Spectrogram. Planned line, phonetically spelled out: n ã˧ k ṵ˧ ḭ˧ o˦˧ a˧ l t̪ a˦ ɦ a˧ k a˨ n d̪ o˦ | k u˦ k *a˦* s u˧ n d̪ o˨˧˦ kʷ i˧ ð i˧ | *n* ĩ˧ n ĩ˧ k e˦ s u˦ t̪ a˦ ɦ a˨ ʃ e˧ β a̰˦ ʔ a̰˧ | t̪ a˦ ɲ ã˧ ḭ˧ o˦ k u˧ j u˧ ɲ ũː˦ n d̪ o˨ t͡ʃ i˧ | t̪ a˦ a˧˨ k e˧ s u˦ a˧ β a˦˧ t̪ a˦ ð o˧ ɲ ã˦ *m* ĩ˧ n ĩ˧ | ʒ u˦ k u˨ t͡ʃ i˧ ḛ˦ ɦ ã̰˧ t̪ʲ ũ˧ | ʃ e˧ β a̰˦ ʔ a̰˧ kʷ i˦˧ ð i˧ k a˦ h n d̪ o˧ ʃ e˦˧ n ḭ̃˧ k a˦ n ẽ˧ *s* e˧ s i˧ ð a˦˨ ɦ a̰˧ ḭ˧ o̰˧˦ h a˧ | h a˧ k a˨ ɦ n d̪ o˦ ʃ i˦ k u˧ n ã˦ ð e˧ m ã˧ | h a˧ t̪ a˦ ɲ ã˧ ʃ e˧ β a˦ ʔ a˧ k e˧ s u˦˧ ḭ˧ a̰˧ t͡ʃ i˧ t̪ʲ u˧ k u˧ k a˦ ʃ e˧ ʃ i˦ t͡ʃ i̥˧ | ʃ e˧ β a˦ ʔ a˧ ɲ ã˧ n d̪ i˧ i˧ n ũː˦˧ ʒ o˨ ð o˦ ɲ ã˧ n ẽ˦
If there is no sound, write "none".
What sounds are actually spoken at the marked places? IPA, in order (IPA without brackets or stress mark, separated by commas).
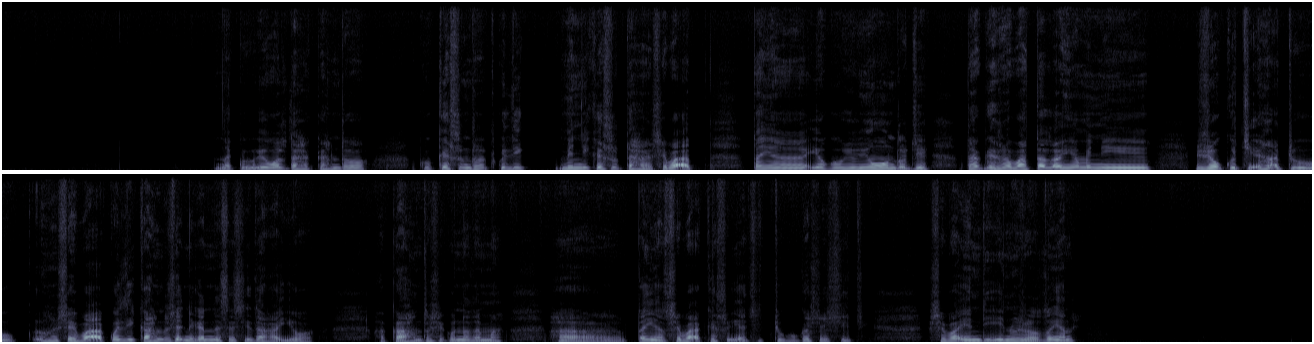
e˦, m, m, s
